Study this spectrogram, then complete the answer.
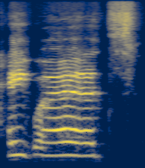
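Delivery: normal talking voice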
